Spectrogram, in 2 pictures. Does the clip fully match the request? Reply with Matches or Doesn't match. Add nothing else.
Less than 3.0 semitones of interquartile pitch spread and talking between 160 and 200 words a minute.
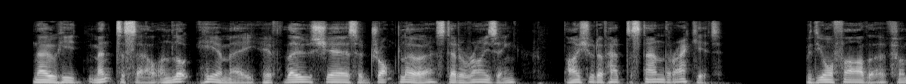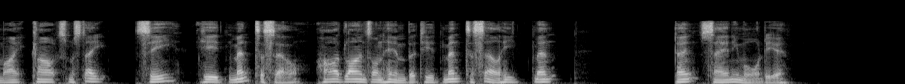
Matches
